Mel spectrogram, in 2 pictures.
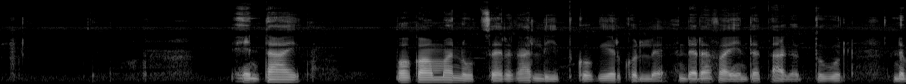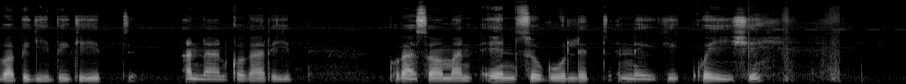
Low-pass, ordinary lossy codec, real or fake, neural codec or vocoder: none; none; real; none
